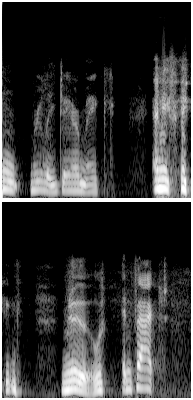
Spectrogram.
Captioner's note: chuckling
